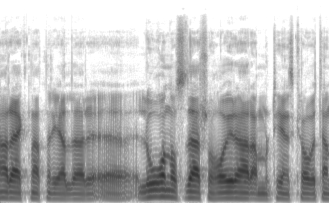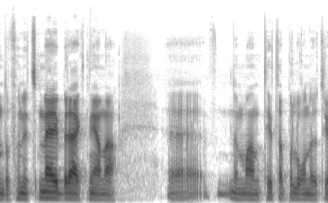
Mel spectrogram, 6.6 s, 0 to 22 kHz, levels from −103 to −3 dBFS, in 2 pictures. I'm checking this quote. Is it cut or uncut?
uncut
